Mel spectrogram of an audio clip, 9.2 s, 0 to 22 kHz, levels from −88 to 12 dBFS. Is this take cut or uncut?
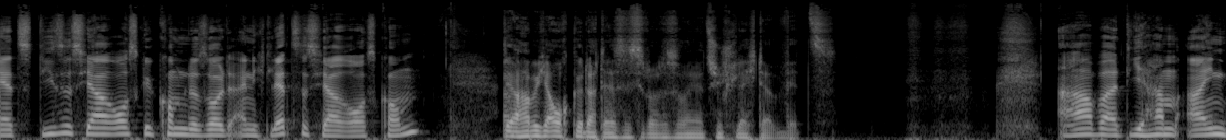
cut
